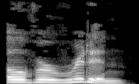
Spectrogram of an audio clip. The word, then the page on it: overridden: British English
